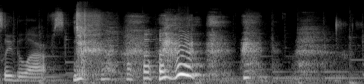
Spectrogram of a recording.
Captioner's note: both laughing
